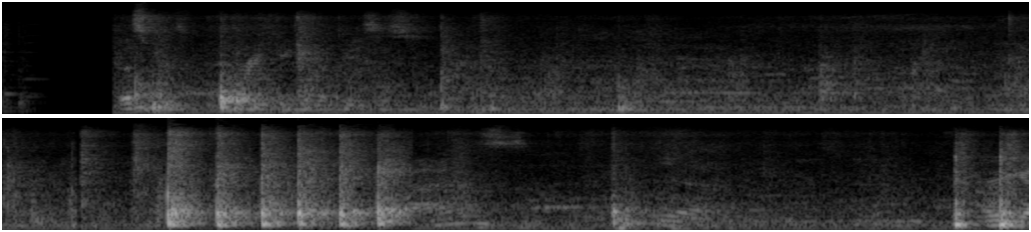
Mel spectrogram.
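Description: Indistinct chatter of several people in a reverberant room while tubs of ice cream are emptied into a metal trash can, with a quick run of knocks about six seconds in.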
